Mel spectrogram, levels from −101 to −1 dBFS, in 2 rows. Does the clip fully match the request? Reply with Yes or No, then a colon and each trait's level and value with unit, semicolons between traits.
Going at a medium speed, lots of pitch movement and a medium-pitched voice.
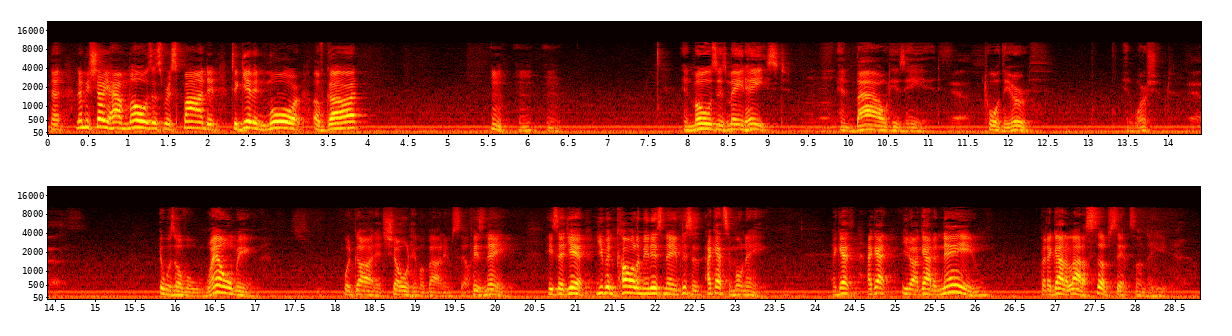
Yes: average, 150 wpm; wide, 7.6 semitones; medium, 155 Hz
